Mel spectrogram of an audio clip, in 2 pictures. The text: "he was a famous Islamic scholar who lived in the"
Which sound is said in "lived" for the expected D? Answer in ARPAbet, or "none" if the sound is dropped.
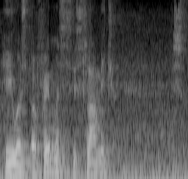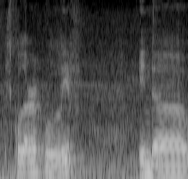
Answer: none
